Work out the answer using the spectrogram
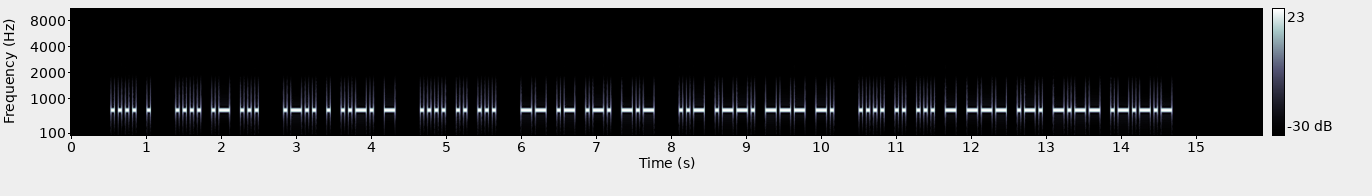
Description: Morse code, heard as a keyed tone, about 25 wpm, 700 Hz. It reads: HE HAS LEFT HIS MARK UPON HISTORY.
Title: Sentences from Top 1100 Words 25wpm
